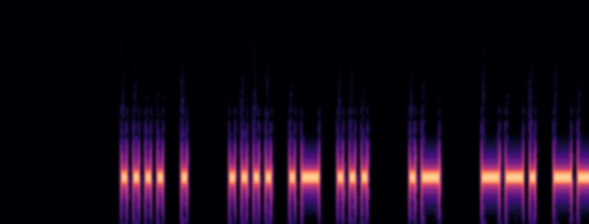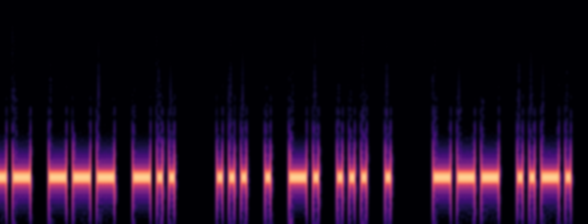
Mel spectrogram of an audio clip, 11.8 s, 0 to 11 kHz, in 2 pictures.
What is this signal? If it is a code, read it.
Morse code, heard as a keyed tone, about 20 wpm, 700 Hz. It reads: HE HAS A GOOD SENSE OF
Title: Sentences with 2-Word Phrases - Spoken Beginning - 20wpm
